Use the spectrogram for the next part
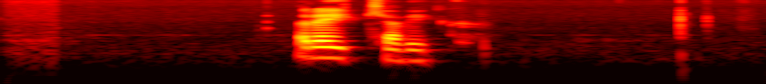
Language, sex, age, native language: Icelandic, female, 40-49, Icelandic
